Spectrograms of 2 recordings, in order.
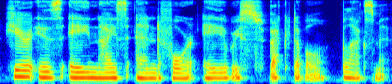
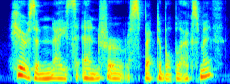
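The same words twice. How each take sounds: First: Slow, every word spelled out clearly; very distinctly. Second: Said in the usual way. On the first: A narrator's reading. Said slowly and distinctly to be understood. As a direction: blacksmith says it again slowly and carefully for the dragon. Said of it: "very distinctly".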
